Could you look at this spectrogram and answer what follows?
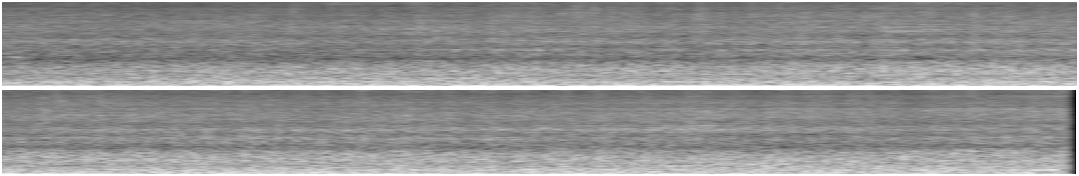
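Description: A train running past, a steady, dense noise with most of its weight in the low end, growing slightly louder.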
